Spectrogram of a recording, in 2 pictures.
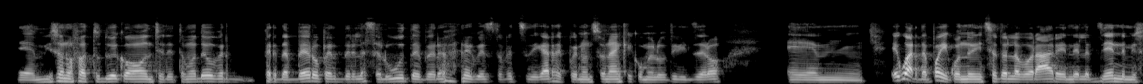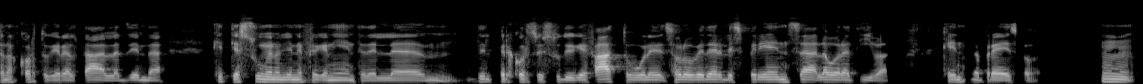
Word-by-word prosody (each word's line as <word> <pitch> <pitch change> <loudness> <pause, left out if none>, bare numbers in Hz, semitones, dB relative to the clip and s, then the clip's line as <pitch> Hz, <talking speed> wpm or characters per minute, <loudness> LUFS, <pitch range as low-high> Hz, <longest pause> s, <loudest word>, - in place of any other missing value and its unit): ehm, 105 0 -2
mi 120 +1 -4
sono 145 -2 +4
fatto 135 -3 +1
2 135 +1 +3
conti, 125 -1 +3
ho 120 - -6
detto: 120 +1 -8
“Ma 125 - -1
devo 140 +1 +3
per 130 - -4 0.3
per - - -1
davvero 130 +6 +3
perdere 125 -1 -3
la 130 - -3
salute, 130 0 -1
per 120 +1 -3
avere 140 -2 -2
questo 120 0 -5
pezzo 120 -1 -5
di 115 - -4
carne 125 +2 +3
e - - -18
poi 120 - -4
non 115 0 -1
so 125 - 0
neanche 120 +1 +3
come 115 -2 -4
lo 110 - -2
utilizzerò?” 115 +1 -2 0.7
Ehm, 105 -3 -3 0.3
e - - +2
guarda, - - +8
poi - - +6
quando 120 0 +3
ho - - +5
iniziato 125 +3 +1
a 130 - +5
lavorare 120 0 +5
nelle 120 +1 0
aziende 130 +1 +2
mi 115 - 0
sono 110 0 -3
accorto 120 +1 -6
che 100 - -8
in - - -1
realtà 100 +2 -2
all'azienda 100 0 -3 0.5
che - - -8
ti - - -1
assume 120 -3 +3
non 110 - 0
gliene 110 0 -1
frega 110 -2 -3
niente 100 -1 -4
del 100 -1 -2
mhmm, 100 - -9
del 125 - -8
percorso - - -2
di - - -4
studi 110 -3 -3
che 110 - 0
hai 105 - -3
fatto, 120 0 +5
vuole 110 0 -2
solo 115 -1 0
veder 115 +1 0
l'esperienza 115 +1 -1
lavorativa 110 -3 -3 0.5
che - - -4
intrapreso. 105 -2 -3 0.6
Mhmm, 120 -4 -1
115 Hz, 190 wpm, -23 LUFS, 110-125 Hz, 0.7 s, guarda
